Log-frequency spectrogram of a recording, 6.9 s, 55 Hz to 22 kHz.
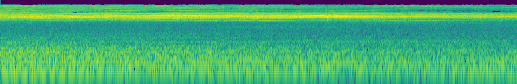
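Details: Seasonic M12II 750W power supply, under three weeks old: faint steady high-pitched hiss appearing randomly at PC startup since about one week of use; cause unknown.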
